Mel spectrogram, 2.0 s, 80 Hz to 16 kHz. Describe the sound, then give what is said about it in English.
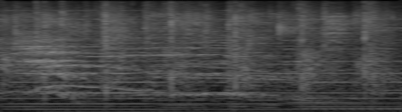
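A modest round of audience applause for a former Atlanta Braves player who hit three home runs in the 1995 World Series, a steady patter of many hands clapping at moderate volume for about two seconds, with a low hum underneath. “Three home runs in the 95 World Series deserves a little bit bigger round of applause, yeah.”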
